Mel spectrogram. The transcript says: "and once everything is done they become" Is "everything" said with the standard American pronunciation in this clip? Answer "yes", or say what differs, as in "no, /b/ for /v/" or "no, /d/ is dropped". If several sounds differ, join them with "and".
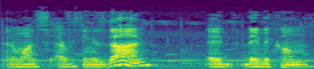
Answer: yes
